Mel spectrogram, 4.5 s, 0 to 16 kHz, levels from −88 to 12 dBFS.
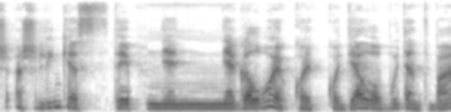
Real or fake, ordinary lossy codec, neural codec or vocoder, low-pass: real; MP3, 64 kbps; none; 14.4 kHz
